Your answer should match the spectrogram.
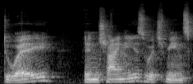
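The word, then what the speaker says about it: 对: UI is pronounced as if it were written U-E-I. So it's ue, right? So you can take a word like dui in Chinese, which means correct or right, right?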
